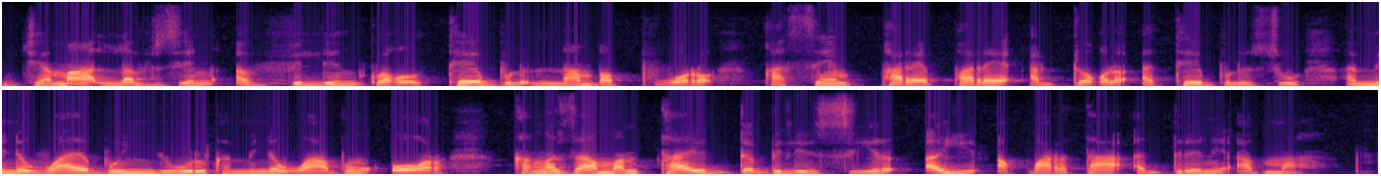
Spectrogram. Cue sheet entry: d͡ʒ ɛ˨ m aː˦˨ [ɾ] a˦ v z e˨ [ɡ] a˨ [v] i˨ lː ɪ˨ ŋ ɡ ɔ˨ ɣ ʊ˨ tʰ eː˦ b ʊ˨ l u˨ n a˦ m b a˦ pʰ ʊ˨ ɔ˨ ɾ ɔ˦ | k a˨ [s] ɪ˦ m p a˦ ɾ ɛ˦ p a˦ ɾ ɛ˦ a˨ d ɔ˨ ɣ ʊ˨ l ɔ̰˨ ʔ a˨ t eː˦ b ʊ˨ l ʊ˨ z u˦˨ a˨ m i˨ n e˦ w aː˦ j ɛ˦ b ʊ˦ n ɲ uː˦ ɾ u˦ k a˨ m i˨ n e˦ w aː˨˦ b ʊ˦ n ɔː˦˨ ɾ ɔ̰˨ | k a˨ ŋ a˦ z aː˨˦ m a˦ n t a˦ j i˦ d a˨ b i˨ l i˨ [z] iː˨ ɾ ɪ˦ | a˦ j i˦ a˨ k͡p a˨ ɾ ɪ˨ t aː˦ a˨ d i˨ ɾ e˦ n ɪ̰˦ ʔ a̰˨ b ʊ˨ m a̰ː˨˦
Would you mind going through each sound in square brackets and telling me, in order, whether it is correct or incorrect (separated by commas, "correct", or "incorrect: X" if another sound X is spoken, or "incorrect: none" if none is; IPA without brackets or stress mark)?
incorrect: l, incorrect: ŋ, correct, correct, correct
